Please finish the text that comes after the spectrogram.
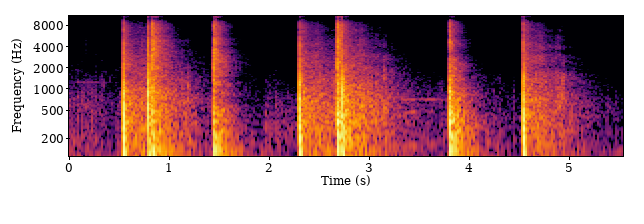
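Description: Diwali sky shot fireworks burst overhead in a quick irregular series of about seven sharp booms, each trailing off into crackling decay, loud and fairly near.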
